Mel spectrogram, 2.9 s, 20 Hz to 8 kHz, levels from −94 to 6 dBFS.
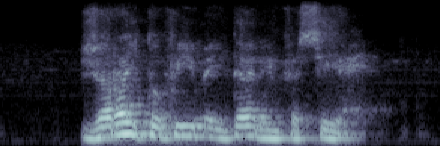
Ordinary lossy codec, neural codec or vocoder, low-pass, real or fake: Opus, 24 kbps; none; 7.2 kHz; real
